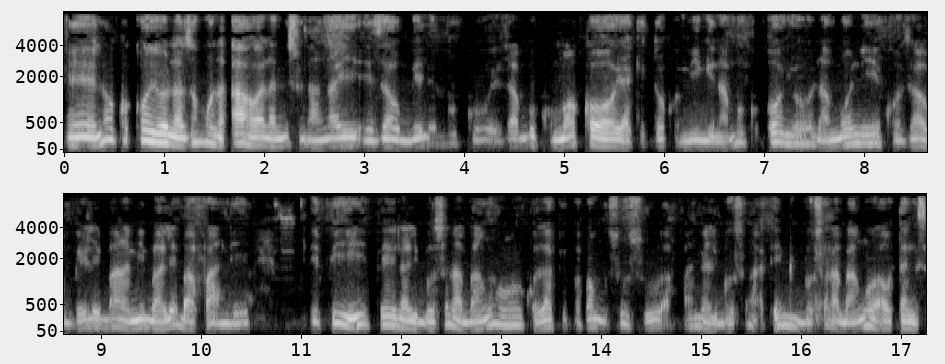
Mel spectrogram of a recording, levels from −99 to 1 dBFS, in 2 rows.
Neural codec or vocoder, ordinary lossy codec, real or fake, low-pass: codec, 16 kHz, 16 kbps, FunCodec, trained on LibriTTS, 50 frames a second; MP3, 48 kbps; fake; 7.2 kHz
